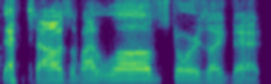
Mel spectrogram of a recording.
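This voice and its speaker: A man's voice: fairly high pitch, brisk, no echo. A man hosting a podcast in a casual, chatty style. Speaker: podcast host. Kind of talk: casual chat.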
